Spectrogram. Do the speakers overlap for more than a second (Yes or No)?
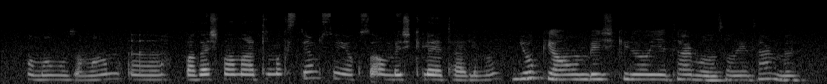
No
